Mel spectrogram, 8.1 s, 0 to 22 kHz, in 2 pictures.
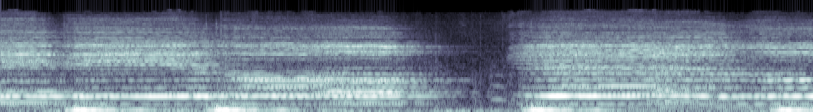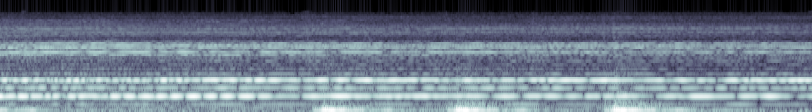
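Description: A choir of voices singing long held notes in harmony, with a low drumbeat about every 0.7 seconds under some phrases. The singing breaks off briefly about two seconds in before the next phrase.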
